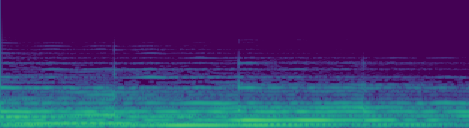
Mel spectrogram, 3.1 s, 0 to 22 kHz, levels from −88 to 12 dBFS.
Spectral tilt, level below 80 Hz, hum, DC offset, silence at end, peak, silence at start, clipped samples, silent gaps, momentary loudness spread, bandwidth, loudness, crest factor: -13 dB/octave; -48 dBFS; none; under 0.1%; 0 s; -10 dBFS; 0 s; under 0.1%; none; 7 LU; 3.1 kHz; -22 LUFS; 12 dB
